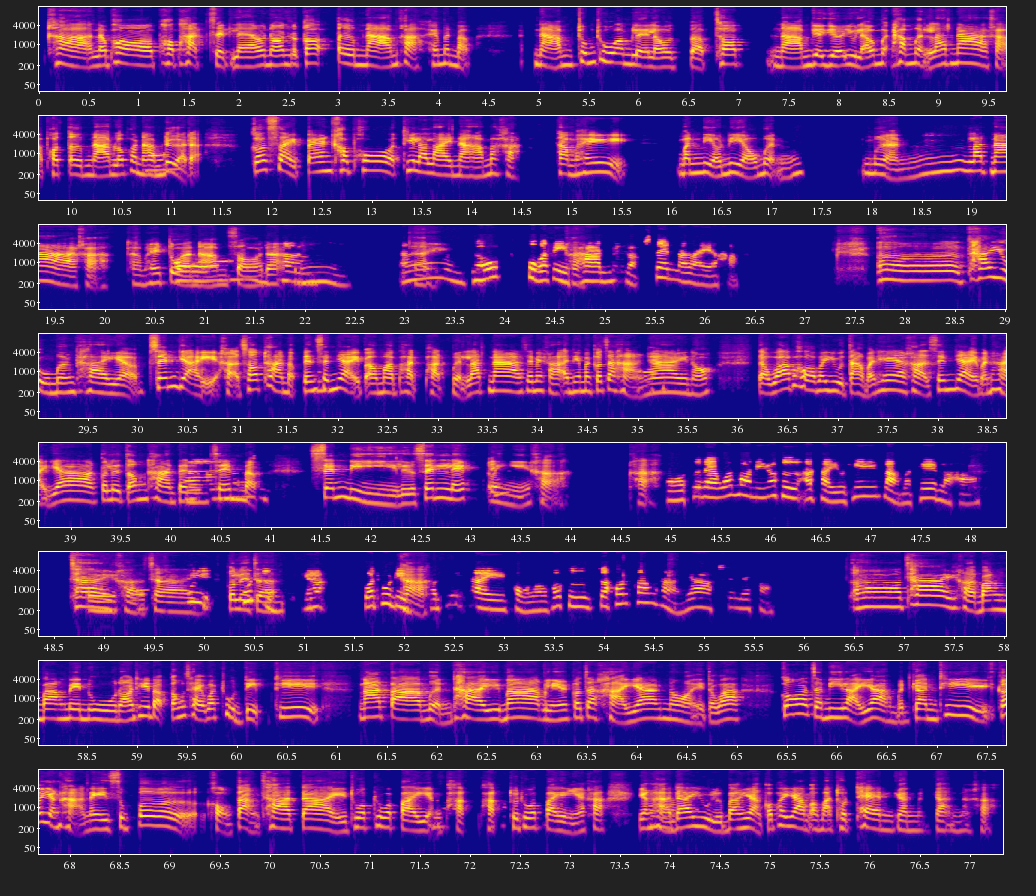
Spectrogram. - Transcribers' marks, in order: distorted speech; other noise
- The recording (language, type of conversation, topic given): Thai, unstructured, คุณมีเคล็ดลับอะไรในการทำอาหารให้อร่อยขึ้นบ้างไหม?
